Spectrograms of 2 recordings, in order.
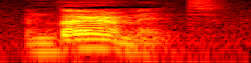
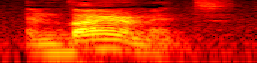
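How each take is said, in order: First: The N sound is dropped before the M. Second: The same.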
